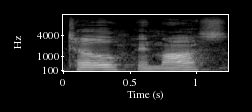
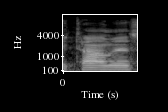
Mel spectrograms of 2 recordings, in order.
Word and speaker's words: Tomas: so we'll say well there's no h so it's just like toe and Moss some people say Thomas some people say like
